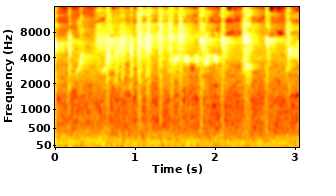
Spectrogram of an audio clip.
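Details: Ruby-cheeked sunbird, gacoran song for training and luring songbirds: quick high-pitched twittering with several downslurred whistles and sharp chips in close succession.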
